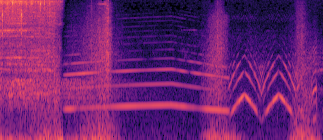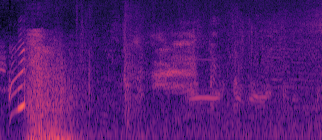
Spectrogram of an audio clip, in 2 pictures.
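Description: A police siren sounds as the title music cuts off. It gives one long, slowly gliding wail, then two quick up-and-down sweeps. It drops away after about four seconds into a faint outdoor background.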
